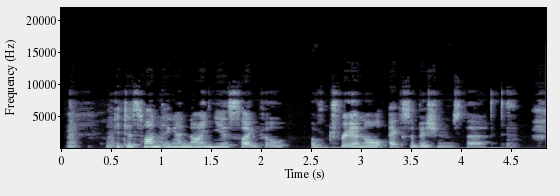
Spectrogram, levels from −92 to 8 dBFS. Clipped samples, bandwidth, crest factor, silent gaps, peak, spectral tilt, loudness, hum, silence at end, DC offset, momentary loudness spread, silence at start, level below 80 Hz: under 0.1%; 9.6 kHz; 18 dB; none; -2 dBFS; -2.5 dB/octave; -18 LUFS; none; 0 s; under 0.1%; 15 LU; 0.05 s; -42 dBFS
